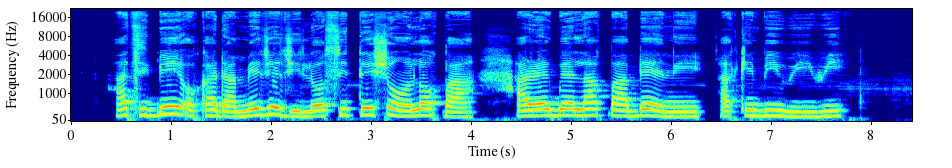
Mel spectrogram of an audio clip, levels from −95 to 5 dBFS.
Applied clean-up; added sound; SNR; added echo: none; none; none; none.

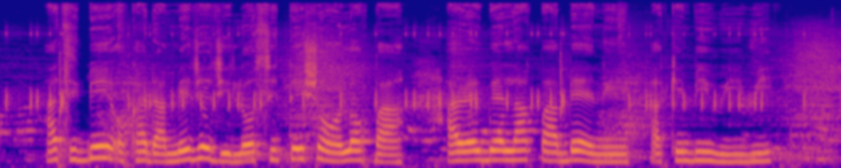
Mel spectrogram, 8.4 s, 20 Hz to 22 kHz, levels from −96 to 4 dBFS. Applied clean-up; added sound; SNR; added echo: none; Typing; 13 dB; none.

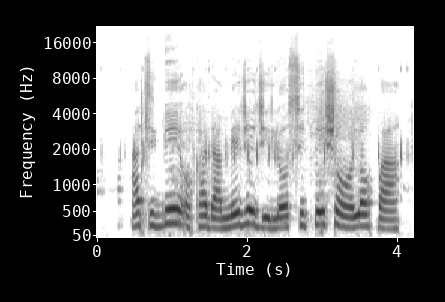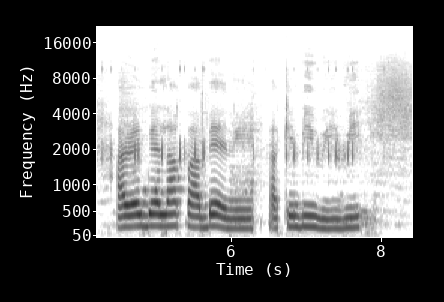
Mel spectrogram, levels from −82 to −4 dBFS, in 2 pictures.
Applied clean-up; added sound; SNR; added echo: neural mask model RNNoise.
